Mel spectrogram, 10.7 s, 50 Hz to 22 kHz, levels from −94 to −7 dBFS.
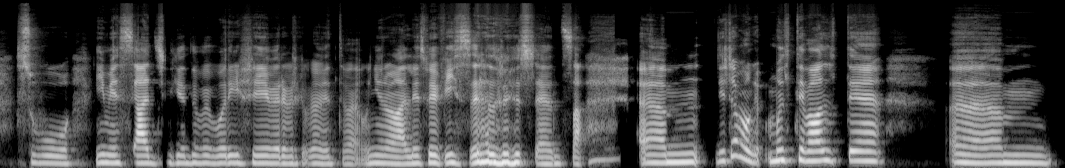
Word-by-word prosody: su 175 -3 -4 0.3
i 185 - -2
messaggi 175 -1 +1
che 175 0 -5
dovevo 175 -1 -5
ricevere, 175 -1 -1
perché 165 0 -7
ovviamente 160 -1 -7
vabbè 150 - -8
ognuno 170 -1 -2
ha 155 0 +3
le 170 +1 -1
sue 180 +2 +2
fisse 175 0 +1
in 200 +1 +7
adolescenza 175 -4 +2 0.6
ehm, 195 +3 +1
diciamo 245 +6 0
che 185 - -4
molte 240 +2 +1
volte, 225 -1 +3 0.7
uhm, 180 -2 0
180 Hz, 125 wpm, -24 LUFS, 170-195 Hz, 0.7 s, in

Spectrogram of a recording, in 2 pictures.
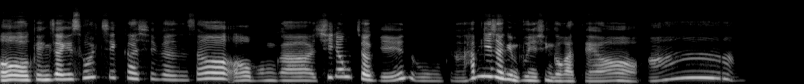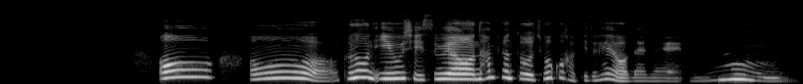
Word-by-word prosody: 어 205 +1 +8
굉장히 225 +2 +3
솔직하시면서 260 - -1
어 190 -4 -2
뭔가 180 0 -5
실용적인 270 - -1
뭔가 160 -1 -18
합리적인 300 - +3
분이신 180 0 -5
것 160 -1 -2
같아요. 155 +1 -4
아. 175 +8 -10 2.9
어. 335 +3 +3 0.4
어 265 - 0
그런 310 +1 +3
이웃이 265 -1 +1
있으면 245 +1 +5
한편 315 +2 -1
또 240 -4 -2
좋을 275 +7 -3
것 305 +1 -9
같기도 190 0 -17
해요. 205 -9 -5
네네. 155 -1 -18
음. 180 -2 -2
220 Hz, 205 characters per minute, -22 LUFS, 175-275 Hz, 2.9 s, 어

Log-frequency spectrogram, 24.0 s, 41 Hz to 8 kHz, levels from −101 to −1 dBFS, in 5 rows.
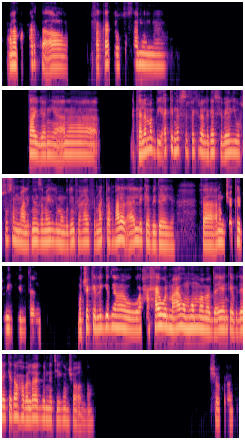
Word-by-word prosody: أنا 160 +1 +6
فكّرت 170 +3 -8
آه. 140 0 +2 0.5
فكّرت 140 +5 0
وخصوصًا 160 +3 -7
إن 155 -2 -3 2.1
طيب، 155 -3 +4
يعني 140 0 -2
أنا 150 - -2 0.8
كلامك 175 +7 +3
بيأكّد 175 +4 -3
نفس 185 0 -3
الفكرة 170 +1 -3
اللي 155 -1 -2
جات 165 +1 0
في 150 -4 -8
بالي، 165 +2 0
وخصوصًا 165 +2 -3
مع 150 -3 +1
ال2 155 +4 0
زمايلي 150 +1 0
اللي 150 -1 -3
موجودين 140 +1 -2
في 145 -1 -8
ح 150 +1 -1
في 145 -2 -12
المكتب 150 +1 -3
على 175 +2 +7
الأقل 155 +1 +1
كبداية. 130 -5 -1 0.5
فأنا 130 +2 +2
مُتشكّر 160 +2 -1
ليك 160 -1 -2
جدًا 140 -1 -6 0.9
مُتشكّر 170 +4 +1
ليك 170 +1 +1
جدًا، 180 +1 +2
وهاحاول 160 +4 +5
معاهم 170 +1 +4
هم 170 0 +3
مبدئيًا 155 -1 +3
كبداية 150 -1 +1
كده، 155 +2 0
وهابلّغك 150 -1 +1
بالنتيجة 135 -2 -6
إن 125 - -9
شاء - - -7
الله. 115 0 -14 2.3
شكرًا. 120 -2 -10
150 Hz, 120 wpm, -24 LUFS, 140-165 Hz, 2.3 s, على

